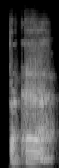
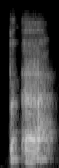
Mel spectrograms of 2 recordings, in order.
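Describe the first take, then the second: First: The first short vowel is barely pronounced. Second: The first short vowel is barely pronounced.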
